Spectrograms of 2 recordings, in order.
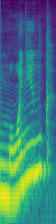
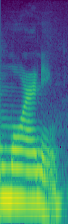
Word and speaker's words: morning: Завжди вимовляйте R. Це не morning, це morning. Boring.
